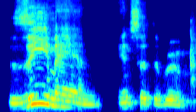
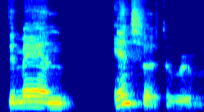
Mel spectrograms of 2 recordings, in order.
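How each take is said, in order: First: The stress is on "The". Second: The stress is on "entered".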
